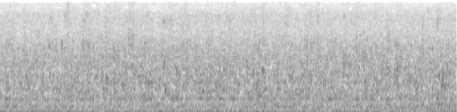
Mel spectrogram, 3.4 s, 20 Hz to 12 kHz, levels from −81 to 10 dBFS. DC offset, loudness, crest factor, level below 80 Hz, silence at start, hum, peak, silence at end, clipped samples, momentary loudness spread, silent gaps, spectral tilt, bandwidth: under 0.1%; -36 LUFS; 18 dB; -46 dBFS; 0 s; none; -20 dBFS; 0 s; under 0.1%; 1 LU; none; -3 dB/octave; 11.5 kHz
